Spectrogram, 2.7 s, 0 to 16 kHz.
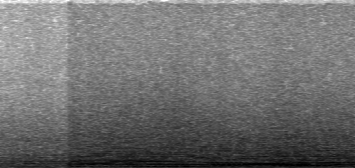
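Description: A Ferrari 550 GT race car engine in a racing game, roaring loud and close with a sharp jump in revs early on, then holding a steady, harmonic-rich drone alone without talk.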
